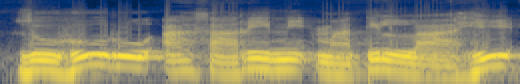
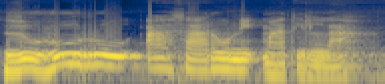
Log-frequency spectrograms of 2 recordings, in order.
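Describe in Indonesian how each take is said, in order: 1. Kata 'atsar' berakhir dengan vokal i. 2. Kata 'atsar' berakhir dengan vokal u. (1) "Mestinya bacaannya" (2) "Asaru dibaca rofa"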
